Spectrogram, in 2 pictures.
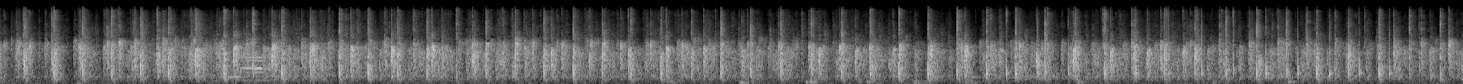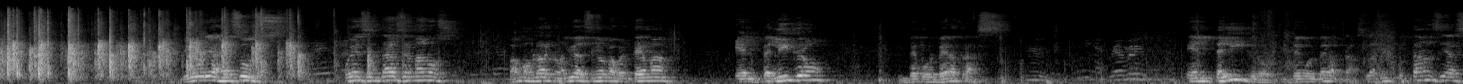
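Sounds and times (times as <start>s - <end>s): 
audience applause: 0.0s - 18.5s
speech: 18.4s - 23.0s, 23.7s - 24.6s, 26.5s - 29.2s.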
